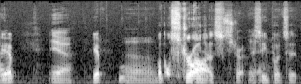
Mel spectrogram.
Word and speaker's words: Strauss: He doesn't like the German sounding pronunciation of his name. Strauss. I'll say it like that then. He does the southern straws.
